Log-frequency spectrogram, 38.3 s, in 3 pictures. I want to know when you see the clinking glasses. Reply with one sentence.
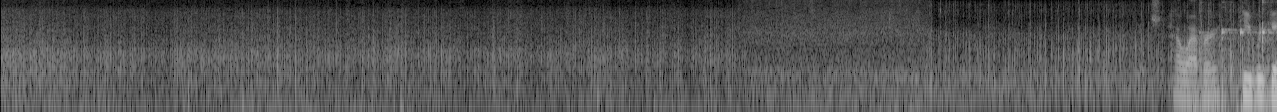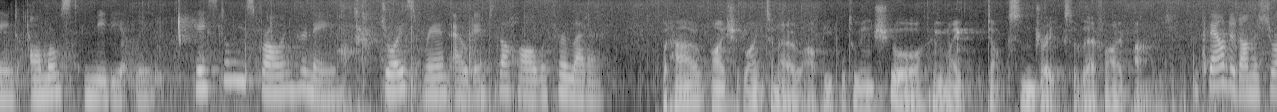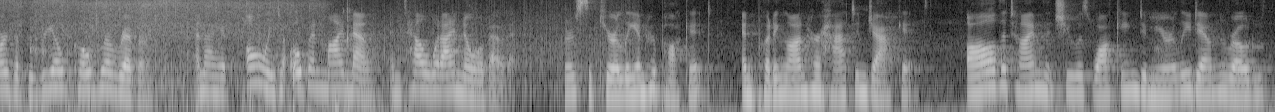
The clinking glasses can be heard from 11.7 to 12.7 s and from 21.9 to 22.4 s.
